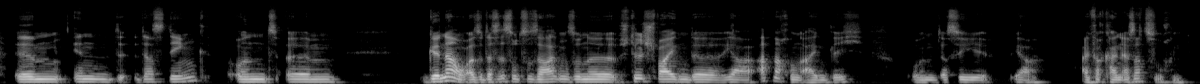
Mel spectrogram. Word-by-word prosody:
ähm, 120 0 +4
in 125 -3 0
d - - -5
das 120 +1 -5
Ding 145 +8 -2 0.2
und, 120 +1 +1
ähm, 115 -2 +1 0.8
genau. 135 -3 +6
Also, 110 0 +1
das 120 +1 -1
ist 135 +1 -2
sozusagen 125 -1 0
so 120 +1 0
'ne 120 -1 +4
stillschweigende, 115 -5 +1
ja 110 -2 -1
Abmachung 110 -1 -4
eigentlich. 105 +3 -5 0.5
Und 105 0 -4
dass 110 - -3
sie, 105 -2 0 0.3
ja 95 0 -7 0.3
einfach 110 +1 -3
keinen 110 -1 0
Ersatz 135 +5 -3
suchen. 95 -2 -10
115 Hz, 130 wpm, -24 LUFS, 110-120 Hz, 0.8 s, genau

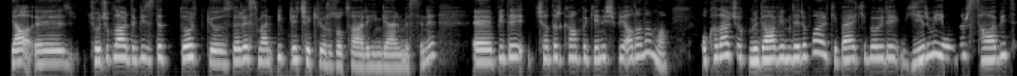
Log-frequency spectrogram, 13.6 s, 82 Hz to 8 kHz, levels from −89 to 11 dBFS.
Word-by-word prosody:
Ya, 195 +1 +3
eee, 190 +1 +2 0.3
çocuklar 245 +3 +3
da, 225 +1 -3
biz 230 -2 -4
de 245 -2 0 0.2
dört 255 +1 +5
gözle 190 +1 +1
resmen 215 -4 0
iple 230 -3 0
çekiyoruz 190 -5 -1
o 165 -1 -1
tarihin 155 -1 -4
gelmesini. 155 - -5 0.5
Eee, 200 0 +4
bir 245 -1 -1
de 260 0 +1
çadır 235 0 -2
kampı 250 0 -3
geniş 235 +1 -3
bir 245 -2 -1
alan 260 +4 -1
ama 260 - -4 0.4
o 210 - -2
kadar 265 +4 +2
çok 250 -5 -6
müdavimleri 230 +3 +4
var 330 -5 0
ki 205 -3 -6
belki 230 +1 0
böyle 245 0 0
20 230 - +1
yıldır 255 0 -1
sabit 265 - -1
230 Hz, 150 wpm, -20 LUFS, 200-250 Hz, 0.5 s, dört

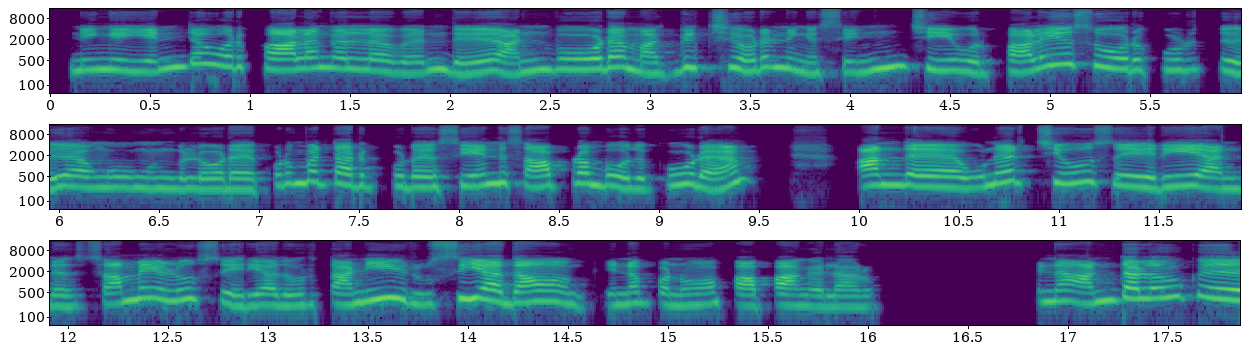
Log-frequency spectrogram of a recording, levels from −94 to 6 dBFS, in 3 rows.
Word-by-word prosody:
நீங்க 280 0 -1 0.2
எந்த 330 +7 -3
ஒரு 340 -1 -3
காலங்கள்ல 295 0 +3 0.2
வந்து, 230 -2 -3 0.2
அன்போட, 280 +5 -1 0.2
மகிழ்ச்சியோட, 310 +5 -3
நீங்க 240 -6 -5
செஞ்சு 300 +5 -2 0.2
ஒரு 225 - -6
பழைய 315 +11 +3
சோறு 300 -6 -2
கொடுத்து, 275 -2 -7 0.2
அவங்க 245 0 -5 0.2
உங்களோட 225 -1 -5 0.2
குடும்பத்தார் 310 -2 -1
கூட, 260 - -6 0.2
சேர்ந்து 295 +4 +1
சாப்படம்போது 265 -3 0
கூட 310 +1 -1 0.9
,அந்த 295 0 0 0.4
உணர்ச்சியும் 345 +1 -1
சரி, 260 -1 +3 0.2
அந்த 225 -2 -7 0.2
சமையலும் 320 +4 +1
சரி, 225 -1 -2
அது 215 -1 -5
ஒரு 230 - -14
தனி 280 +8 +3 0.2
ருசியா 320 +6 +5
தான் 285 +1 +4 0.3
என்ன 255 +2 -2
பண்ணுவோம் 230 +3 -7
பார்ப்பாங்க 220 0 +1
எல்லாரும். 200 0 -8 0.8
ஏன்னா 290 +1 -1
அந்த 305 +4 -1
அளவுக்கு 370 +2 0
280 Hz, 130 wpm, -22 LUFS, 240-320 Hz, 0.9 s, ருசியா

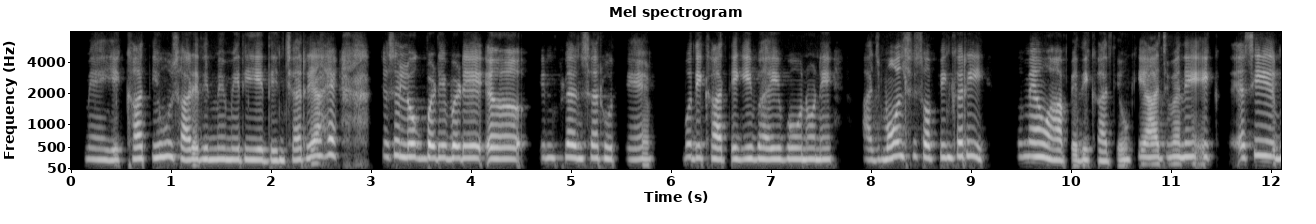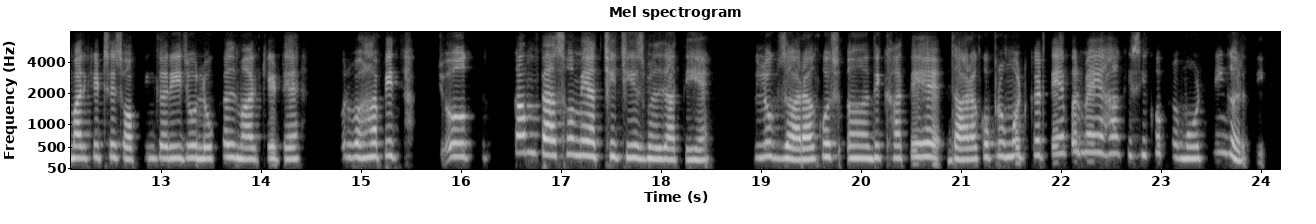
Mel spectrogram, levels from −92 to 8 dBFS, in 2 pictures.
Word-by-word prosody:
मैं 240 -1 -5
ये 225 0 0
खाती 255 +1 0
हूँ, 295 +2 +2
सारे 240 -3 +2
दिन 240 0 +1
में 240 +1 +2
मेरी 235 0 +1
ये 230 0 +3
दिनचर्या 230 +7 0
है। 330 +1 +2 0.5
जैसे 300 +2 -3
लोग 290 -2 +3
बड़े-बड़े 270 -1 +4
अ, 250 +1 +3 0.2
इन्फ्लुएंसर 270 0 0
होते 250 -1 -4
हैं, 245 +2 -2 0.4
वो 285 - -2
दिखाते 250 -3 +1
हैं 240 - -1
कि, 250 - +3
भई 245 -1 +2
वो 245 0 0
उन्होंने 240 0 +1 0.3
आज 230 0 -6
मॉल 270 +7 +3
से 305 +1 -9
शॉपिंग 275 -1 0
करी, 300 -1 +1 0.4
तो 290 - -12
मैं 300 0 +2
वहाँ 255 -7 +4
पे - - -3
दिखाती 210 -3 -3
हूँ 235 - -1
कि 145 - -4
आज 145 - +1
मैंने 295 0 +2
एक 290 0 -2 0.3
ऐसी 315 +2 +2
मार्केट 265 +1 +1
से 285 0 -2
शॉपिंग 255 0 -2
करी 260 0 +2
जो 270 +1 0
लोकल 255 +3 0
मार्केट 245 0 0
है 250 +1 0 0.4
और 280 - -8
वहाँ 290 +1 +2
पे, 320 - +4 0.5
जो 295 +1 +2 0.5
कम 380 0 +3
पैसों 335 0 +4
में 325 -1 +3
अच्छी 300 0 +1
चीज़ 275 -2 -1
मिल 245 -1 +3
जाती 235 -1 0
है। 225 +1 -1 0.5
लोग 285 +1 -3
ज़ारा 240 -2 +5
को 295 +4 0
स 290 - -7
अ, 265 0 +2
दिखाते 270 +2 -2
हैं, 295 -1 +3
ज़ारा 240 +1 +3
को 285 +3 -3
प्रमोट 295 0 -2
करते 325 0 -3
हैं, 365 - 0
पर - - -2
मैं 390 0 0
यहाँ 365 -1 -2
किसी 325 0 -7
को 330 +3 -9
प्रमोट 260 -6 -2
नहीं 390 -1 -11
करती, - - -3
265 Hz, 200 wpm, -20 LUFS, 245-295 Hz, 0.5 s, ज़ारा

